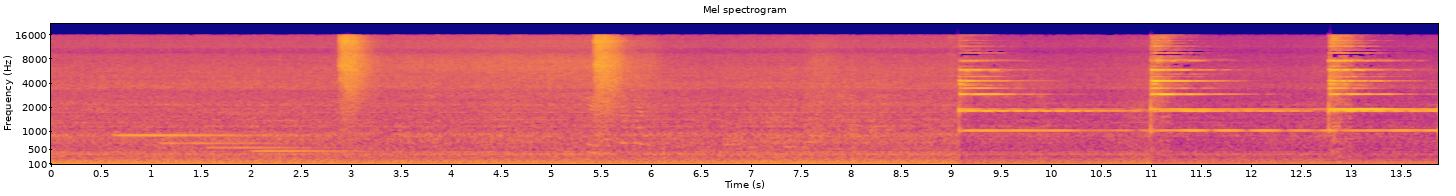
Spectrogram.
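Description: Diesel locomotive of a passenger train idling at a platform with a steady low hum. A falling four-note chime sounds just after the start, and two short air hisses follow, typical of air brakes. Near the end a bell is struck three times about two seconds apart, each strike ringing on, as the departure signal while the flagman holds out the green flag.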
